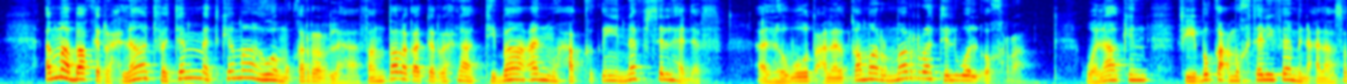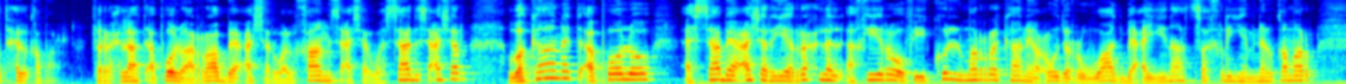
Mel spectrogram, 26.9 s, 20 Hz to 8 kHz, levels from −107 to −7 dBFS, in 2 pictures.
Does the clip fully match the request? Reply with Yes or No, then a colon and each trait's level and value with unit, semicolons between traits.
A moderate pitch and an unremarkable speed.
Yes: medium, 155 Hz; average, 120 wpm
